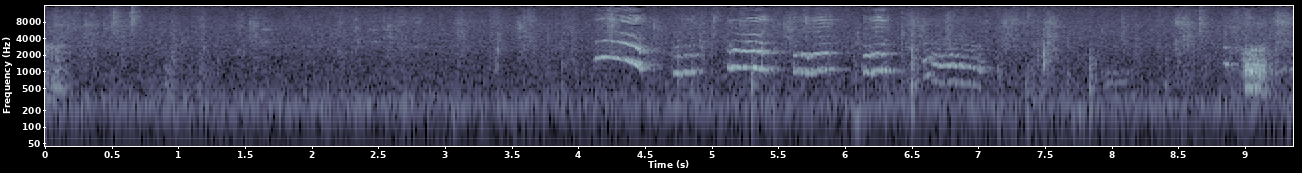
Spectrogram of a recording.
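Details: Chihuahua giving a burst of short, high yelping barks with rising and falling tones, several in quick succession across a few seconds, fairly faint over a steady low background hum, ending with one louder yap.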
